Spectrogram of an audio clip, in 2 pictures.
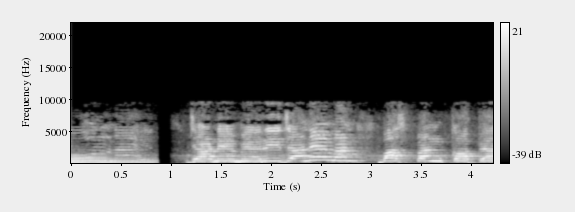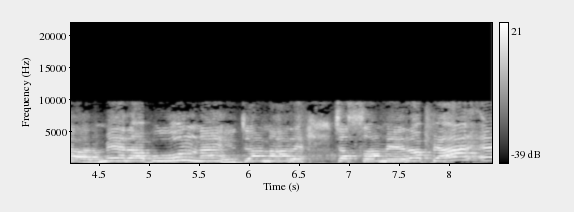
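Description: A Hindi pop song with a child's voice singing the melody over backing music. It opens on a steady held chord that cuts out briefly about a second in, then the singing comes in.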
